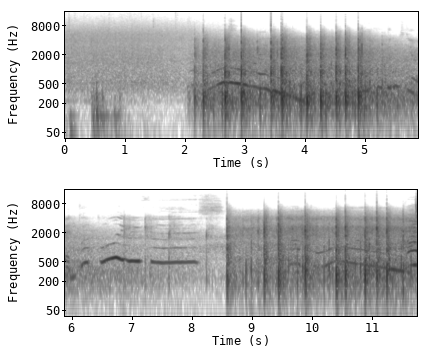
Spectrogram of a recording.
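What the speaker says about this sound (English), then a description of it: "Turns out we're moored right next to a fireworks display" Fireworks display going off near a moored narrowboat, a rapid series of sharp cracks and pops with whistling rockets, moderately distant and steady, pausing briefly before resuming, with light rain in the background.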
